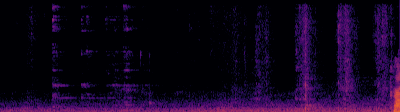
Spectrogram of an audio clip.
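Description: Black salt being shaken from a plastic shaker into a glass bowl of dry snack mix: a few faint, irregular shakes with grains pattering onto the mix.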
